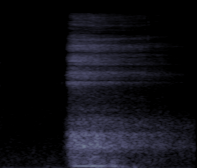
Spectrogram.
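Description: An editing sound effect for the animated title card: a breathy whoosh with a low thud at its onset, about a second in, fading away over the next second and a half.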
